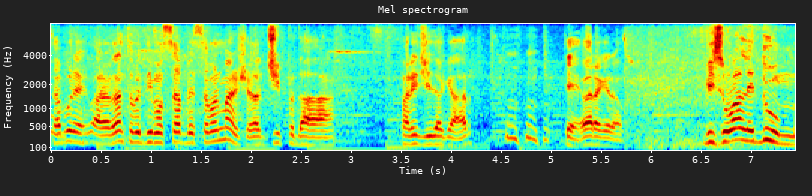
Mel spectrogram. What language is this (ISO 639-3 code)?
ita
